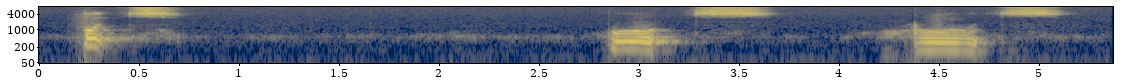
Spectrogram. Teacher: You shall not be able to feel your throat vibrate, indicating there is a voiceless consonant.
